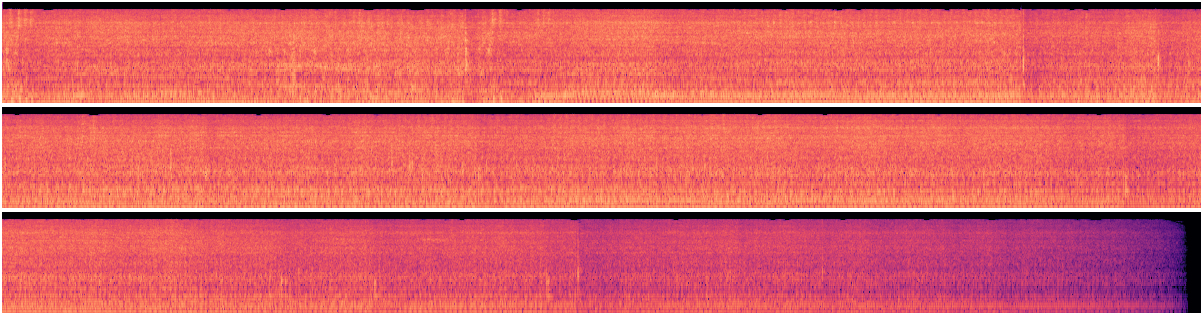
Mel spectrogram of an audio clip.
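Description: Motorcycle engine running on the ride, revs rising and falling over the first few seconds and then holding steady, under the rush of wind on the onboard microphone. The sound fades out over the last few seconds.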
